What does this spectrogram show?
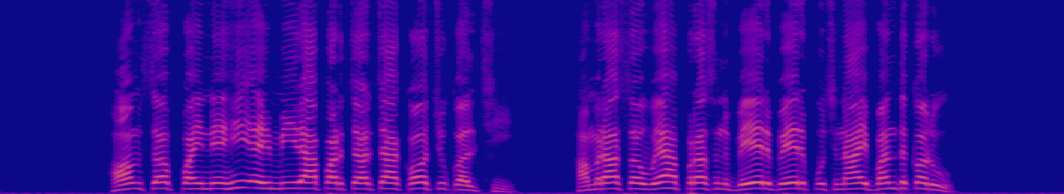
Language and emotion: Maithili, angry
